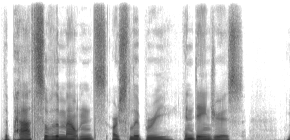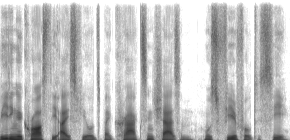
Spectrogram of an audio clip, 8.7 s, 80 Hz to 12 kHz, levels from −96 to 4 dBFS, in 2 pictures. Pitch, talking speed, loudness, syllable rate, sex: 105 Hz, 150 wpm, -20 LUFS, 4.3 syllables/s, male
